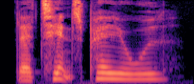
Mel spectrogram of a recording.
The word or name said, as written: latensperiode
